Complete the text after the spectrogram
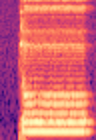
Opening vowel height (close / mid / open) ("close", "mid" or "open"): mid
